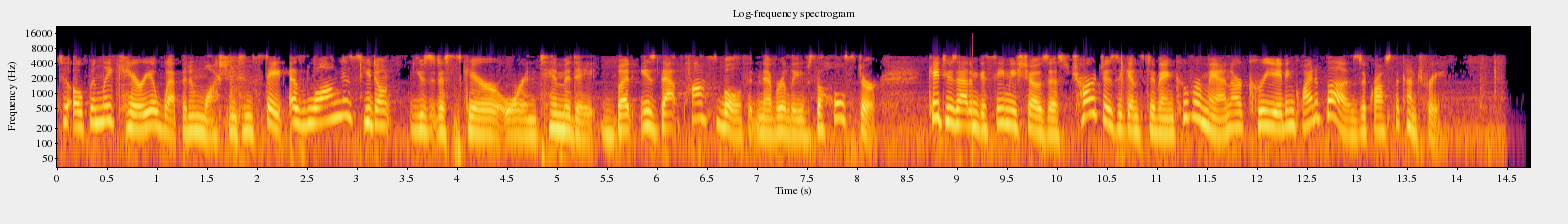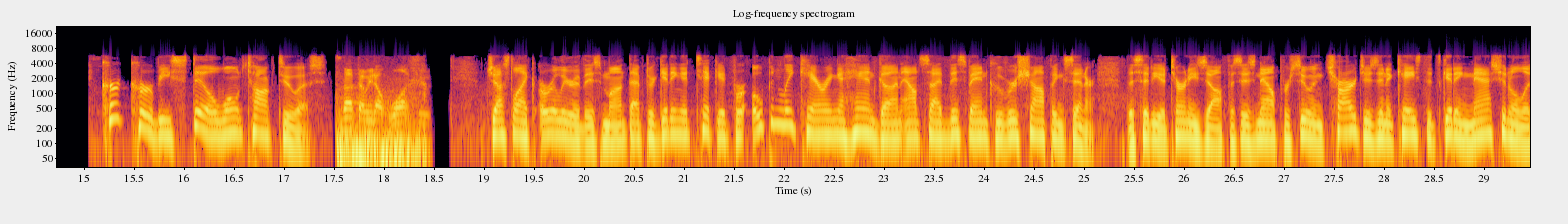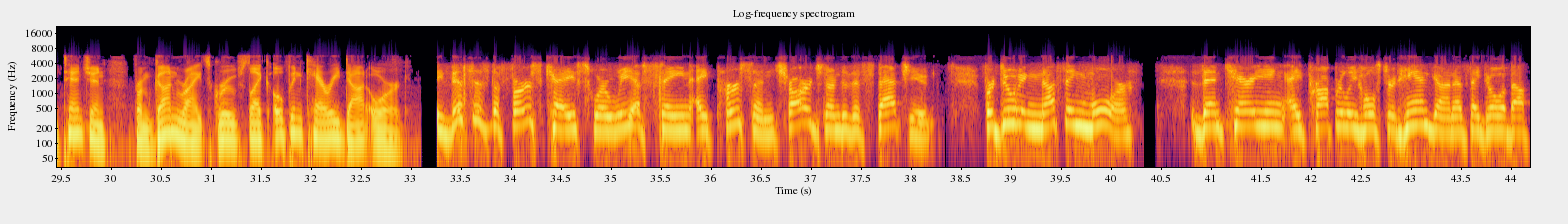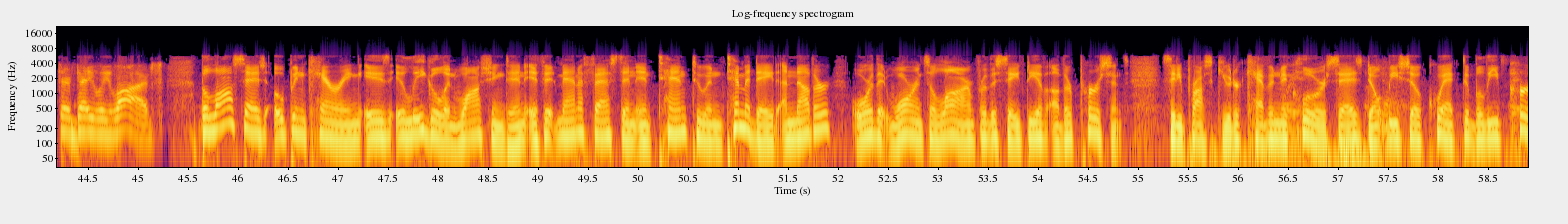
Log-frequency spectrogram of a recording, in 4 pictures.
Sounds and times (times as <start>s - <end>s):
Speech: 0.0s - 13.9s, 15.2s - 58.9s.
